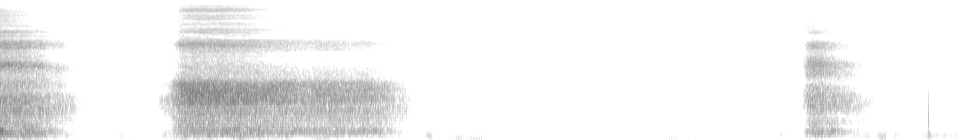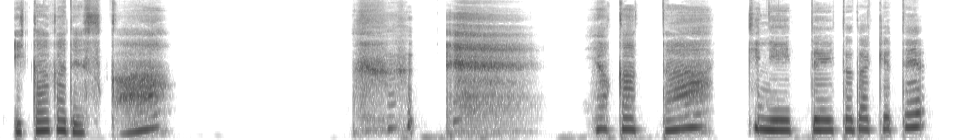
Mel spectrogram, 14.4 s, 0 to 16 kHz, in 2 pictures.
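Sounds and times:
soft airy breaths during a guided breathing exercise: 0.0s - 0.6s, 1.2s - 3.1s
speech: 7.3s - 8.5s, 11.6s - 14.2s.

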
